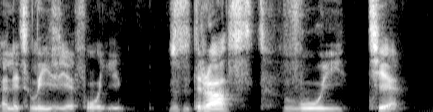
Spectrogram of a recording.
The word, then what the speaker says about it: Здравствуйте: Здравствуйте. Здравствуйте. Quite a long one indeed, so let's break it down by syllable. The first one actually contains the silent letter V, so we actually pronounce it as zdrast.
